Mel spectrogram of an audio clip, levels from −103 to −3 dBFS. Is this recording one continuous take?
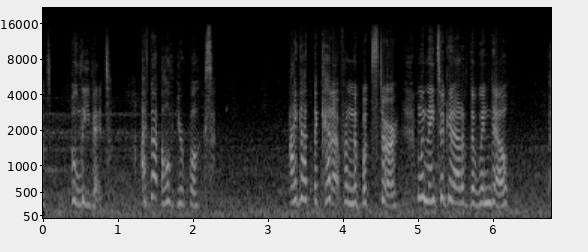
yes; 0 cuts

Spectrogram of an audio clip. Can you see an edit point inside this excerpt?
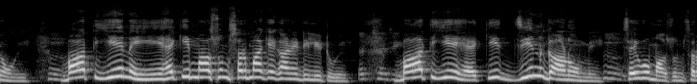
no; 0 cuts

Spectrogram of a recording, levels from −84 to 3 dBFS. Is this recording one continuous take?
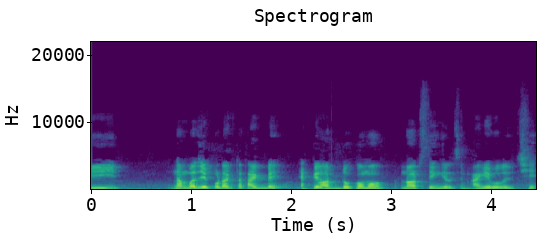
no; 1 cut; at 2.3 s

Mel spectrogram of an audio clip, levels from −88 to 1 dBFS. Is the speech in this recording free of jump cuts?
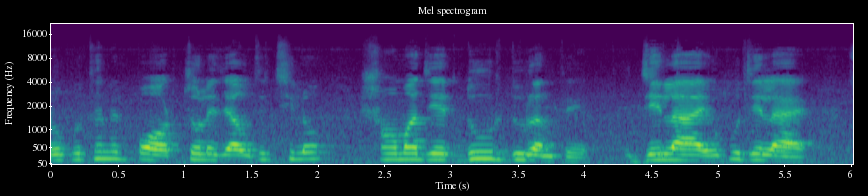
yes; 0 cuts

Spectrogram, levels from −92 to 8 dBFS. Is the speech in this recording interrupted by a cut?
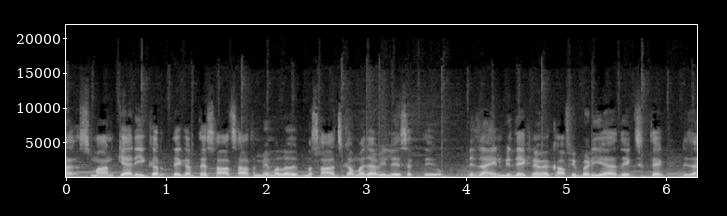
no; 0 cuts

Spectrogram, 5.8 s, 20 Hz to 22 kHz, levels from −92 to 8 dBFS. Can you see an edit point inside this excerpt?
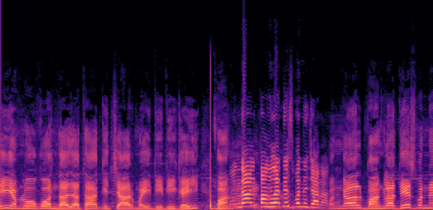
yes; 1 cut; at 2.8 s

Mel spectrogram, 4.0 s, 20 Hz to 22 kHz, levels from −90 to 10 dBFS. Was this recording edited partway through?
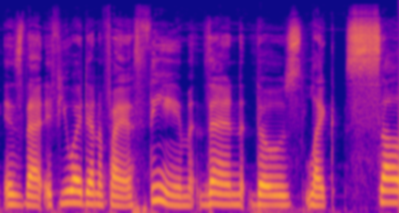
no; 0 cuts

